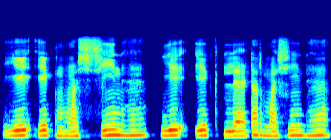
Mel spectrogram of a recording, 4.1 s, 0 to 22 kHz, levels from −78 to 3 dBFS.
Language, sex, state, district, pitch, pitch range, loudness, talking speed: Hindi, male, Uttar Pradesh, Jyotiba Phule Nagar, 145 Hz, 130-150 Hz, -17 LUFS, 130 wpm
